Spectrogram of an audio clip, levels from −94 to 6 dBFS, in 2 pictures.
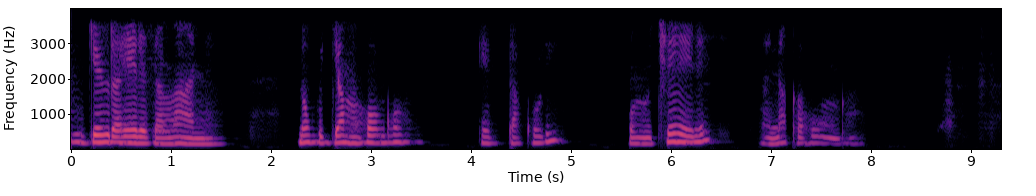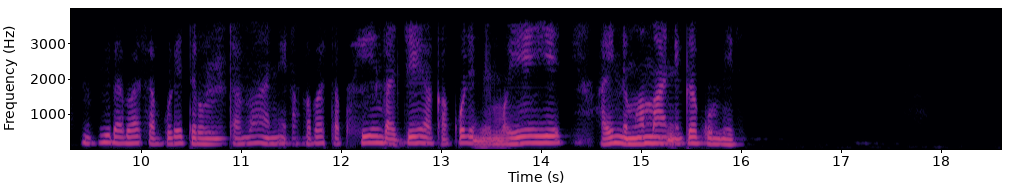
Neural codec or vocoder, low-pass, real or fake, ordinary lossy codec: none; 3.6 kHz; real; none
